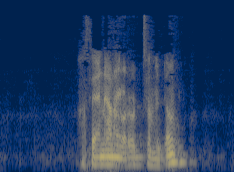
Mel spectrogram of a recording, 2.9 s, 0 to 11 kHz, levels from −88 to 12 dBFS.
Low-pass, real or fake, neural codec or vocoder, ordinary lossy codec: 9.9 kHz; fake; codec, 24 kHz, 1.5 kbps, HILCodec; MP3, 32 kbps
